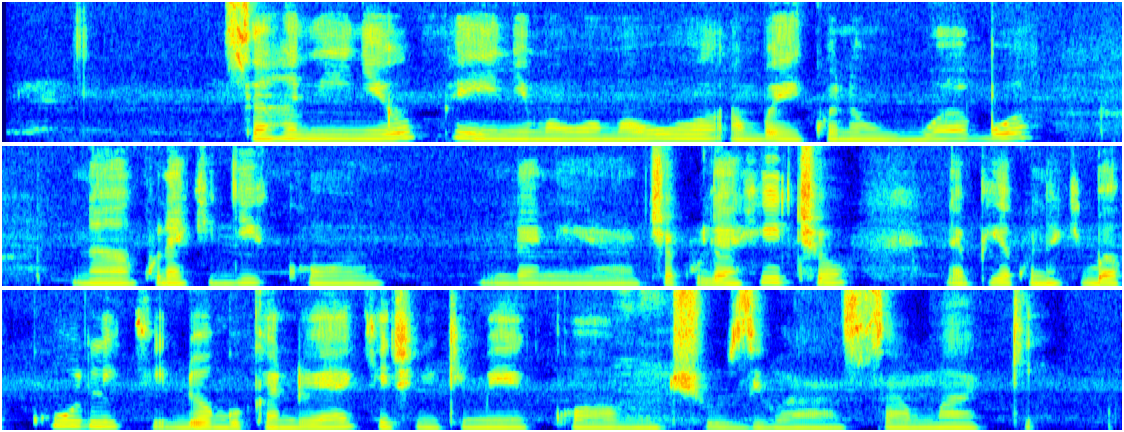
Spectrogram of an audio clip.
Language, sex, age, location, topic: Swahili, female, 18-24, Mombasa, agriculture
